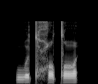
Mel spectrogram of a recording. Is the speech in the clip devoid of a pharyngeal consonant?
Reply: no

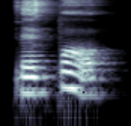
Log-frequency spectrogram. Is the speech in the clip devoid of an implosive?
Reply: yes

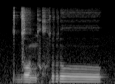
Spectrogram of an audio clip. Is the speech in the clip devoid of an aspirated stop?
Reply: no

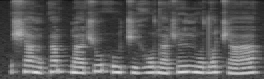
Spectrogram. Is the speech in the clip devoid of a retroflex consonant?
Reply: yes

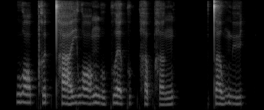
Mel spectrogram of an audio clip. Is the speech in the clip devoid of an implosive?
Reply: yes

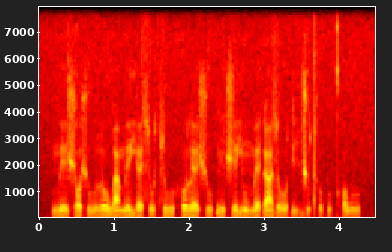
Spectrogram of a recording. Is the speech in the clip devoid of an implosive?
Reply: no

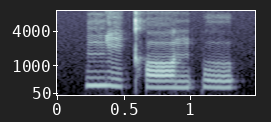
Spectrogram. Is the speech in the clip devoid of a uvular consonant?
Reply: yes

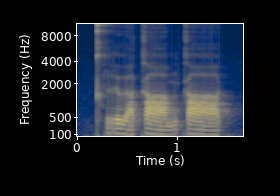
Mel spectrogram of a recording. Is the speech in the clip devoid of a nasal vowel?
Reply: yes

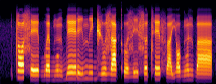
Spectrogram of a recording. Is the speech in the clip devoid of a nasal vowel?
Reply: no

